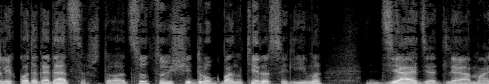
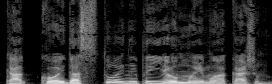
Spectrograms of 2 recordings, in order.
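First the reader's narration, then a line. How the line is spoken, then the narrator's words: Exclaimed. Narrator (Russian): воскликнул Неджеб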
